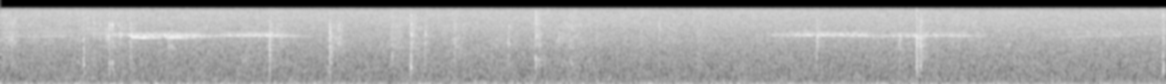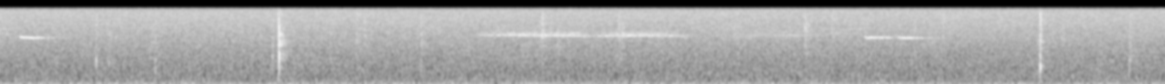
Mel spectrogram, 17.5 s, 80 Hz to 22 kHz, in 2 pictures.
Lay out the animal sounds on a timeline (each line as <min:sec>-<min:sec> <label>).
0:00.7-0:02.2 Dark-eyed Junco (Junco hyemalis)
0:05.6-0:07.3 Dark-eyed Junco (Junco hyemalis)
0:07.9-0:09.2 Black-throated Green Warbler (Setophaga virens)
0:12.3-0:13.9 Dark-eyed Junco (Junco hyemalis)
0:14.1-0:15.8 Black-throated Green Warbler (Setophaga virens)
